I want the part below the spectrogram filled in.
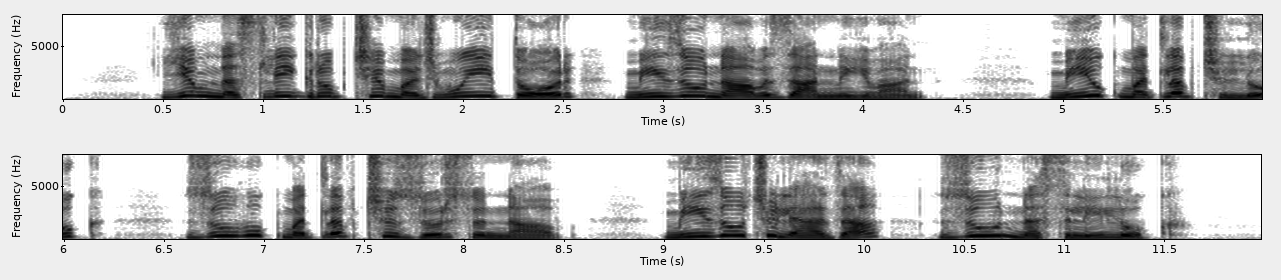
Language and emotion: Kashmiri, neutral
